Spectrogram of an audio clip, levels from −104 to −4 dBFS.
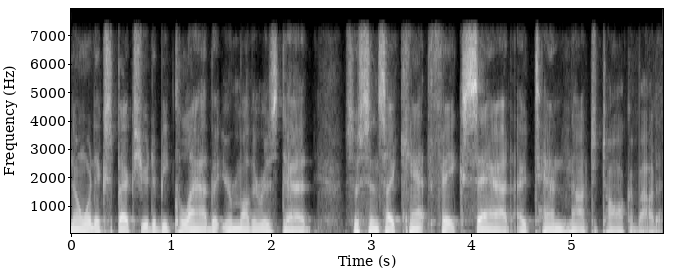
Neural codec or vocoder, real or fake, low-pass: none; real; 7.2 kHz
